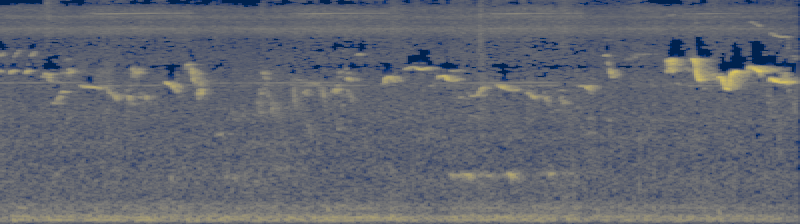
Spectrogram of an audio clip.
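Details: Wild Oriental magpie-robin singing from a dead tree: a long run of short varied whistles and chirps, growing louder toward the end with sweeping high trills, one low whistle midway, constant background hiss.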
